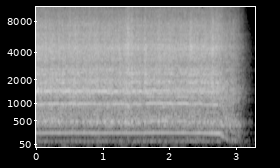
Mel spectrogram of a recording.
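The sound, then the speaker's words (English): A blender mixes a chocolate dessert with a loud, steady whirring motor roar and a constant hum underneath. After about three seconds it shuts off and the pitch drops as it winds down into silence. “Okay, right, I'm going to start this blendy stuff.”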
